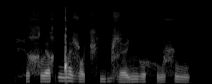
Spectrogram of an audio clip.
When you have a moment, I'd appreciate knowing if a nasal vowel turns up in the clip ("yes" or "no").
no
